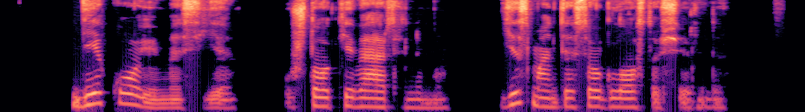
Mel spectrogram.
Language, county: Lithuanian, Kaunas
